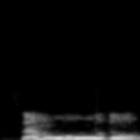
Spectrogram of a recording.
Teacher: كذبت ثمود، سا پڑھیں گے سین میں تاکہ آپ کا ساؤنڈ مکس نہ ہو۔ ثمود، واو ساکن سے پہلے ضمہ، واو مدہ، آپ نے میم کو 1 سیکنڈ آپ نے کھینچنا ہے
